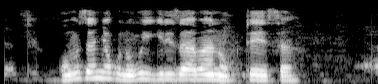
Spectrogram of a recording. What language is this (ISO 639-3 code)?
lug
